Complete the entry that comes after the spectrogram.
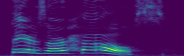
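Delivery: put-on girl spotting her home; excited. A narrator's reading. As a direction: point it out in wonder. Annie points excitedly.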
